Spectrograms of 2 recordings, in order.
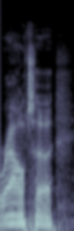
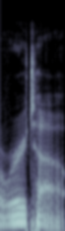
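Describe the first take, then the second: First: The word is said the American way. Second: The word is said in a non-American way.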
